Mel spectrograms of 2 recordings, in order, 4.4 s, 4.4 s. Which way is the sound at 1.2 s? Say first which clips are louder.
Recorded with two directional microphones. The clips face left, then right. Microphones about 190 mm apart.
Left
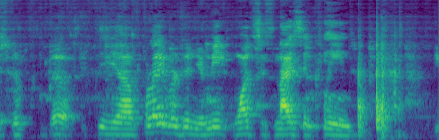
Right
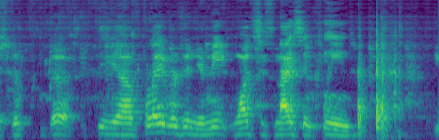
Right 2 dB; 25° right (ahead or behind).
